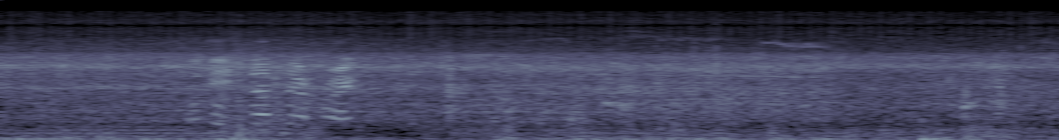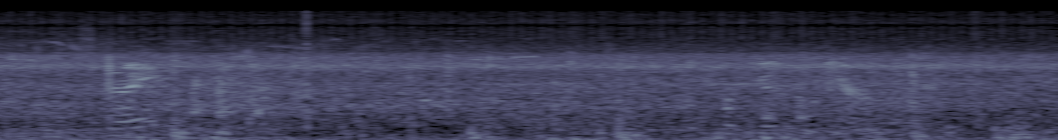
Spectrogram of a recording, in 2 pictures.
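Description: A vehicle engine idling with a low hum that fades after the first second or so. Uneven low rumbling and faint distant voices run underneath.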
